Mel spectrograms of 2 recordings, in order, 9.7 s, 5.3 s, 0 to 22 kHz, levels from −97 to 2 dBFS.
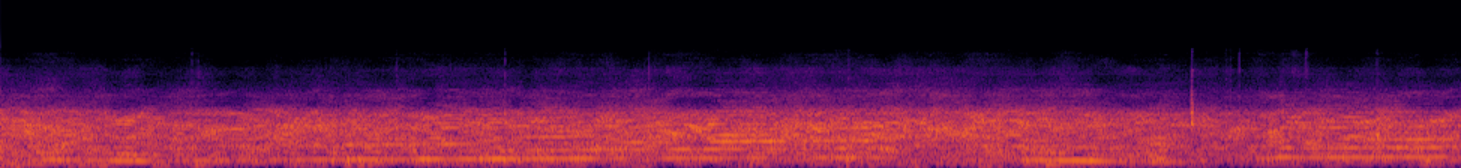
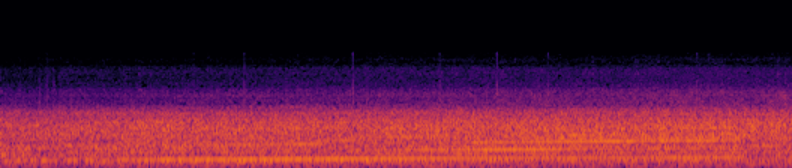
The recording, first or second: second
